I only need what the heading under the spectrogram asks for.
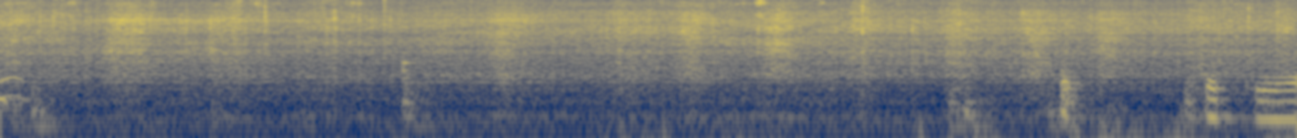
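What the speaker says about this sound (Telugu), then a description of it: "నేను తీసుకున్న మెంతికూర తరుగు వేసేస్తున్నాను చక్కగా అంతా కలిసేలాగా అలాగా తిప్పుకోవాలన్నమాట" Leaves fry in a hot pan with a constant sizzle, broken by occasional scraping knocks of a spoon stirring them around.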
